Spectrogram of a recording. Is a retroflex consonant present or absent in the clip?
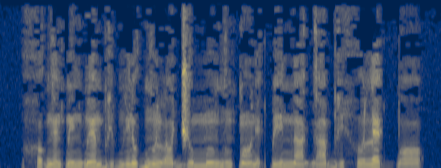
absent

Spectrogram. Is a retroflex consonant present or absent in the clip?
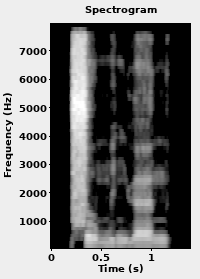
absent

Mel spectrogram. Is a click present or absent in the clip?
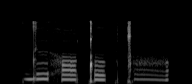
present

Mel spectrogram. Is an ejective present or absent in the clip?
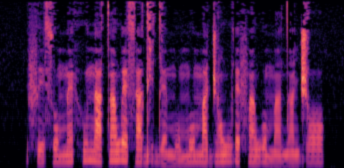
absent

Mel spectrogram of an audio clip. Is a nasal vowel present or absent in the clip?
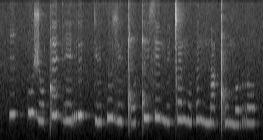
absent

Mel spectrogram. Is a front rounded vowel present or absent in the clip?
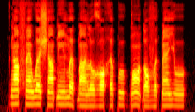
absent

